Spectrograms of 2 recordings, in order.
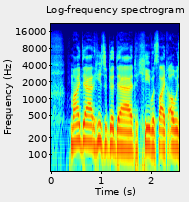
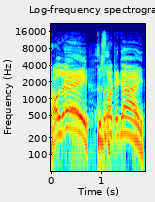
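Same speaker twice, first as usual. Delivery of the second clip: high, hearty call imitating dad; boisterous teasing dad; 9 semitones higher, much slower than usual. Dad teasing his house guest, imitated boisterous call. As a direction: holler it like a joking old-school dad. Acting out dad's loud teasing.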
